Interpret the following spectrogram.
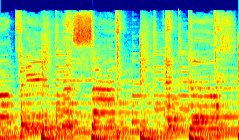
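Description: Upbeat band music: acoustic guitar, banjo, bass guitar and drum kit playing a pop cover, with a steady drum beat of about two hits a second and a cymbal splash just under a second in.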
